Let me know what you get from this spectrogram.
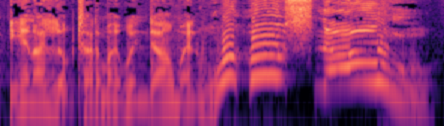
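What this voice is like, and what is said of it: Loud, excited shouting voice. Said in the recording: “He wrote it in capital, so I did the voice for him.”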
